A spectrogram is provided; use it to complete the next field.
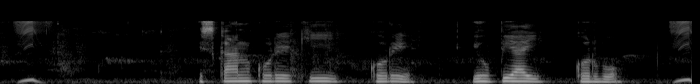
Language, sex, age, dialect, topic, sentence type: Bengali, male, 18-24, Rajbangshi, banking, question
